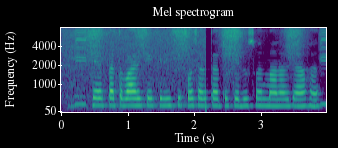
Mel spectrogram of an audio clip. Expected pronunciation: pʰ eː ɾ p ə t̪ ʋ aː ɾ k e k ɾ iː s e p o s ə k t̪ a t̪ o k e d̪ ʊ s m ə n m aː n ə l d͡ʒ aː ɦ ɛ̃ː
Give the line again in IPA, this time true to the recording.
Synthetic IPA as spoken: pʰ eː ɾ p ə t̪ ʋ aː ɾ k e k ɾ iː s i p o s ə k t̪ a t̪ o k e d̪ ʊ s m ə n m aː n ə l d͡ʒ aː ɦ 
